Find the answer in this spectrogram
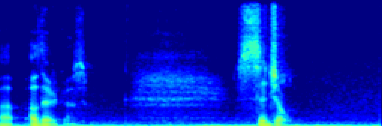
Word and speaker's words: Sigil: Sigil. Sorry, that's really funny that is the official the official American English pronunciation.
